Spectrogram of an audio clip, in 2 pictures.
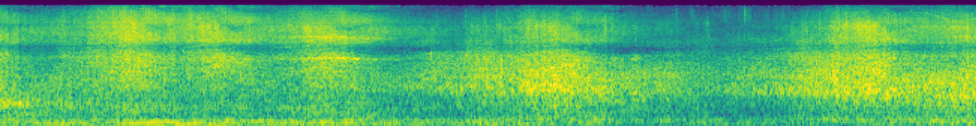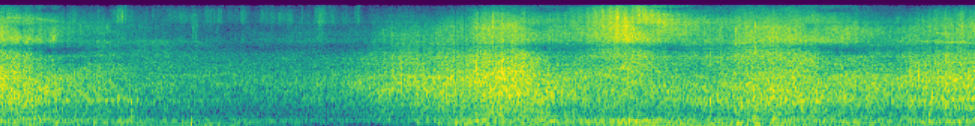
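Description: Race-convoy cars and motorcycles passing close by one after another, about five passes, each swelling and fading. Engine hum is strongest in the first few seconds and again about twenty seconds in, with a brief lull just before.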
